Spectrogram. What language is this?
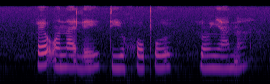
Northern Sotho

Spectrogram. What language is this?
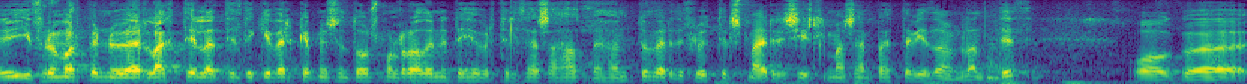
Icelandic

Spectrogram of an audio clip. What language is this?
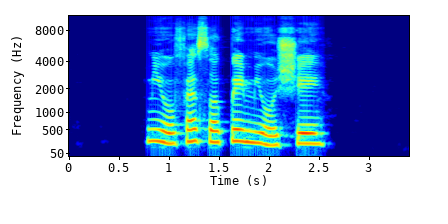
Yoruba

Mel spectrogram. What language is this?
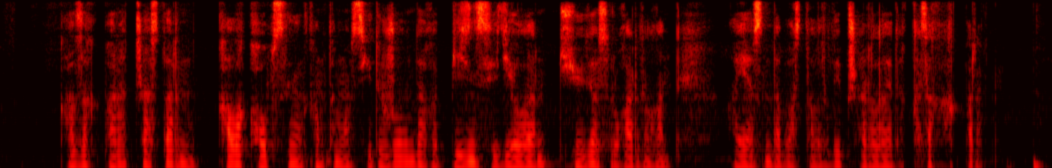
Kazakh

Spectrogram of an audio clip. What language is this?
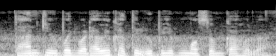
Bhojpuri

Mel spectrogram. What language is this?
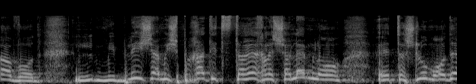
Hebrew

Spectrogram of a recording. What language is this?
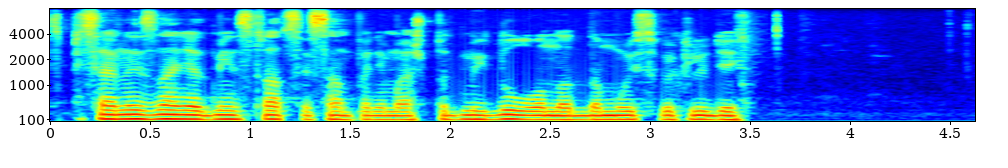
Russian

